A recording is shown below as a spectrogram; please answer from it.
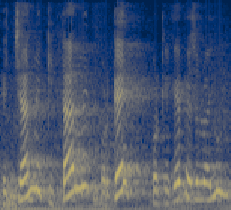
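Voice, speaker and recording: A man's voice: extremely high pitch, sing-song, fairly quick, warm tone, a little hiss or hum. A man preaching a sermon as pastor, talking in a conversational, jokey way and asking his congregation rhetorical questions. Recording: roomy hall reverb, faint background ambience.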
